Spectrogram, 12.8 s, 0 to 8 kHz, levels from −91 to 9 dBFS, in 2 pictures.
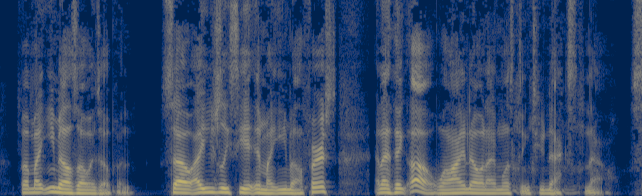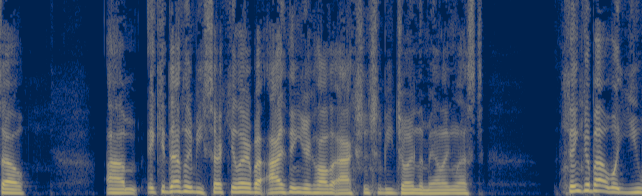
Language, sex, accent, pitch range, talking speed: English, male, American, 135-175 Hz, 245 wpm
